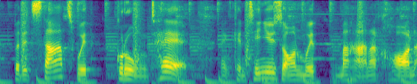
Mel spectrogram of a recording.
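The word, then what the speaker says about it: เทพ: Finally, there is a Popan, or P sound at the end. This final word is Thep, or angel.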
